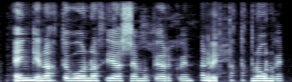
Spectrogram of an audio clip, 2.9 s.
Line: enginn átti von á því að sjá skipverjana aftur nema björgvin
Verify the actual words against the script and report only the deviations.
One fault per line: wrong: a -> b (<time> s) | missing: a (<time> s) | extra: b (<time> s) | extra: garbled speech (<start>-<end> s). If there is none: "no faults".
missing: sjá skipverjana aftur (1.3 s)
extra: garbled speech (2.0-2.8 s)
